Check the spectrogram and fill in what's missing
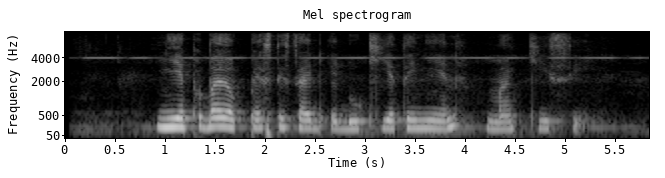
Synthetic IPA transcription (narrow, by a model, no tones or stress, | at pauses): ɲepɓajɔpɛstisajdeɗukʰiet̪eɲinmakʰisḭ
